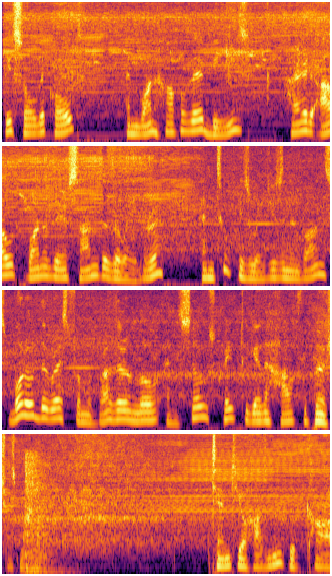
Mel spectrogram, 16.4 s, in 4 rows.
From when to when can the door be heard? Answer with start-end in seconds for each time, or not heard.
12.6-13.3.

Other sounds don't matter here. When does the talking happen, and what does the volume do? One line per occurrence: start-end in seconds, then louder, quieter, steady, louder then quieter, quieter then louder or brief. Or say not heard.
0.0-12.8 steady
14.8-16.3 brief.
